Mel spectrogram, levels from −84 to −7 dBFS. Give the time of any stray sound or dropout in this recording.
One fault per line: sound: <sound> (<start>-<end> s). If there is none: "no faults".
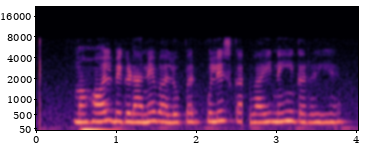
sound: dropout (2.6-2.7 s)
